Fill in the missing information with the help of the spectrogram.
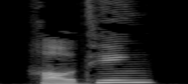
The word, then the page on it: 好听: Chinese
